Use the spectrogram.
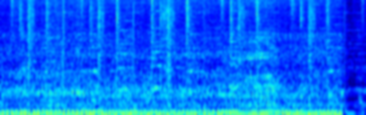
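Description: A motorcycle engine idles and putters close by as the bike is parked near a tree on a trekking route, a steady throbbing rumble that cuts off abruptly near the end.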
